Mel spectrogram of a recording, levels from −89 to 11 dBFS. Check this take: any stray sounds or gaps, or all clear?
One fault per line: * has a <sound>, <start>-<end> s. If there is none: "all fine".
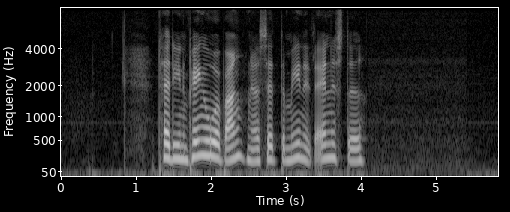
all fine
